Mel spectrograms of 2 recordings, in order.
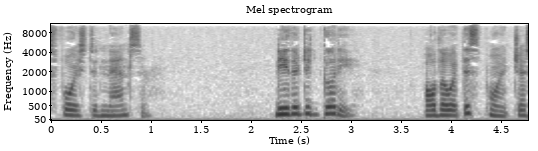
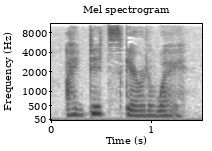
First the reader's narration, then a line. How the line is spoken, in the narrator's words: she said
